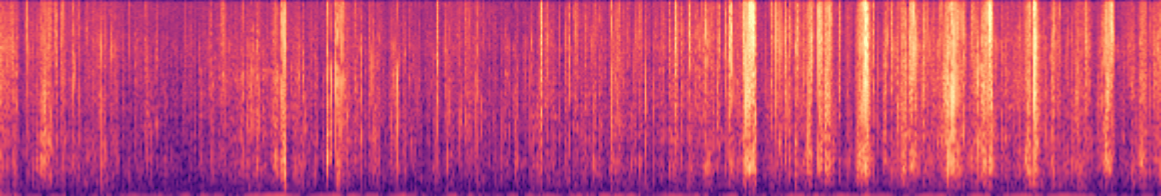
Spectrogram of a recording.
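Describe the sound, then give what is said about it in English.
Ants gathered on a leaf attack the tape holding down a microphone, producing dense, irregular crinkling ticks and scratchy rustles that run faintly throughout with scattered sharper clicks. “I'll play you another recording of ants all gathering on a leaf and basically attacking the tape that's holding down their microphone.”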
